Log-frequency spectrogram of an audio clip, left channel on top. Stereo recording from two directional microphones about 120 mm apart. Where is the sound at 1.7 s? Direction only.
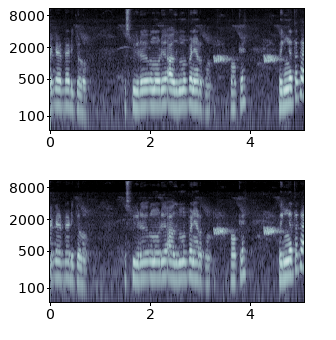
30° left (ahead or behind).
